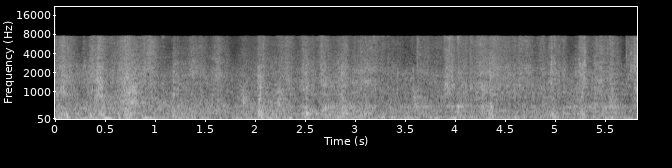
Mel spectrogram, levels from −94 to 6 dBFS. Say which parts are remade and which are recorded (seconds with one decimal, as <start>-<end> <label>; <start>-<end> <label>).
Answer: 0.0-1.3 recorded; 1.3-2.6 remade; 2.6-3.7 recorded; 3.7-4.6 remade; 4.6-5.8 recorded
